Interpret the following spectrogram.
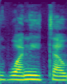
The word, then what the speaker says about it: Joanita: the film industry they call me Wanita which is the Spanish original version of my name joanita so really joanita came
